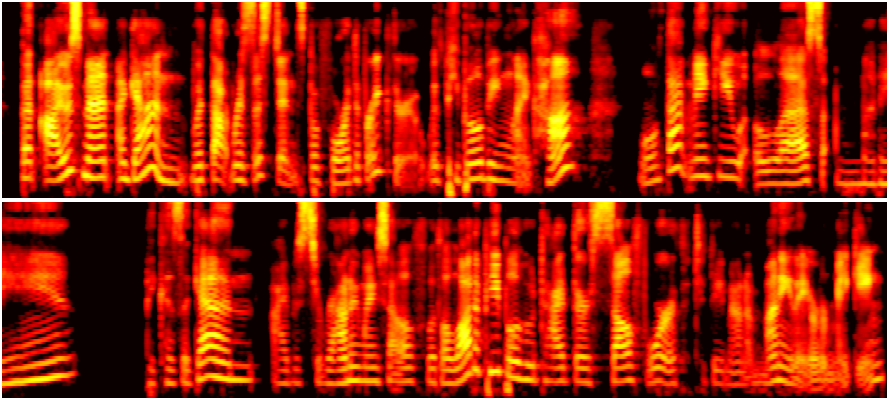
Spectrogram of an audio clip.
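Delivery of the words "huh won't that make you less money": slow, drawn-out, doubtful skeptical voice. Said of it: "as I'm saying this in this voice".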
